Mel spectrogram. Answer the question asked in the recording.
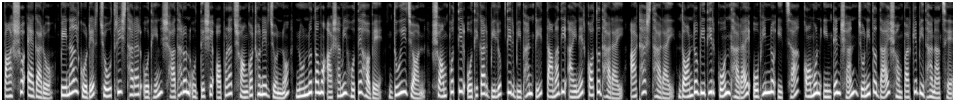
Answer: ৩৪ ধারায়।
